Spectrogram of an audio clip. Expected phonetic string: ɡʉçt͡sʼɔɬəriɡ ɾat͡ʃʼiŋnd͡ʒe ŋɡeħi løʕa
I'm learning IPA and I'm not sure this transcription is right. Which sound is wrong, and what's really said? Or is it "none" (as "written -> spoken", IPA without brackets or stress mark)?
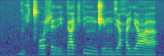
ø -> e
